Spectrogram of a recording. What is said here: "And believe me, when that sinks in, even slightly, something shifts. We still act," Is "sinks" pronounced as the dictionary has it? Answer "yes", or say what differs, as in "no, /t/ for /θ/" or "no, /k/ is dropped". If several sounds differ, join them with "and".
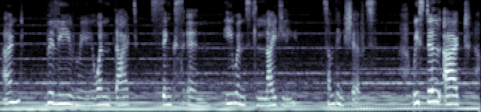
yes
